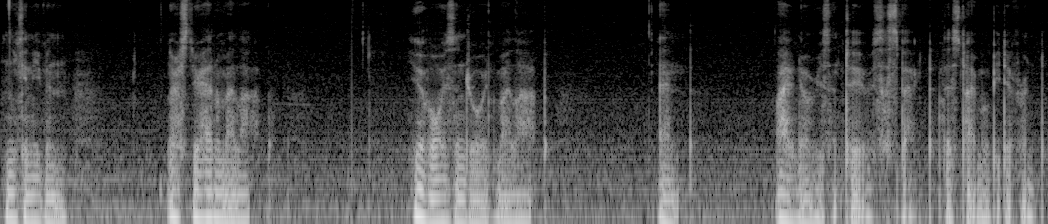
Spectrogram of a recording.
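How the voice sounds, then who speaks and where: ASMR roleplay: doting, possessive male fox demon, played by a man; dark mellow tone, very even, hushed and soothing. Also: deep voice, a little hiss or hum, poor audio. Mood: tender, adoring. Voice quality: breathy, whispery. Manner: slow, tender, soothing, halting.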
